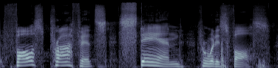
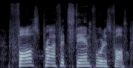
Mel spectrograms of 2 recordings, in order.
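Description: First: Slow, weighty stress on "false" both times; slow emphatic. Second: Said in the usual way. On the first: Shown as a demonstration. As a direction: lean hard on each "false". Preacher repeats key line.

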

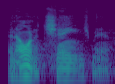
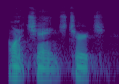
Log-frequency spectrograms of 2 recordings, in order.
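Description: First: Said in the usual way. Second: Softer, earnest echo of the line; quieter repeat. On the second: Real, not acted. Pastor repeating his confession to the church, softly. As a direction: drop the voice and mean it.

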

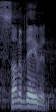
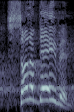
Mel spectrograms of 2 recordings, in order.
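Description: First: Said in the usual way. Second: High loud call of "Son of David"; crying out. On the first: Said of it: "Second time he said". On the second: Acted. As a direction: call out with all your strength. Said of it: "He cried out all the more".

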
